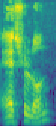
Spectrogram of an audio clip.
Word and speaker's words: echelon: think it's in French or something okay it's pronunciate it as an echelon form okay so the staircase kind of shape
